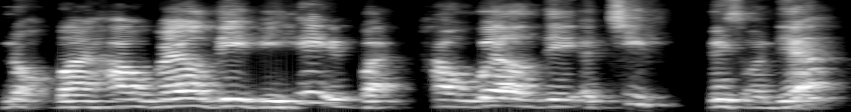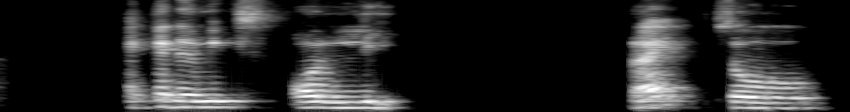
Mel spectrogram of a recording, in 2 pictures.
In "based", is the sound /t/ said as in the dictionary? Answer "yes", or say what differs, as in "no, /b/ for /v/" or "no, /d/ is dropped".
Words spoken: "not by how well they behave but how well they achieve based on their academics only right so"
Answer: no, /t/ is dropped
